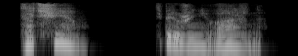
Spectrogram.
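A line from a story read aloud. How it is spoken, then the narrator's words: Sighing. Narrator (Russian): вздохнул он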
